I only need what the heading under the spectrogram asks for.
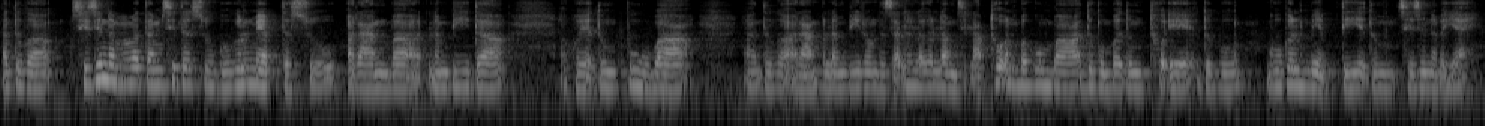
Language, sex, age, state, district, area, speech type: Manipuri, female, 60+, Manipur, Imphal East, urban, spontaneous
